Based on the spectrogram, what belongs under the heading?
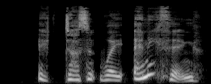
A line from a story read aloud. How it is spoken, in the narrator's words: the corporal gasped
